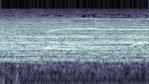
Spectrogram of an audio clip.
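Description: A packed arena crowd at a basketball game, reacting against a foul call after seeing the replay, roars in steady, dense disapproval, a loud continuous wall of many voices that holds without pause, with no single voice standing out.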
